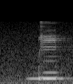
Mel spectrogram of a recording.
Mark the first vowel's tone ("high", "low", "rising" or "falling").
high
